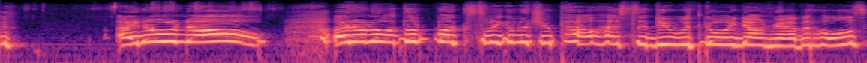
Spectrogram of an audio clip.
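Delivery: high, loud, put-on tearful sobbing voice. Answering an imagined question from her audience, in a mock-tearful voice. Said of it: "[Tearful Voice]".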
